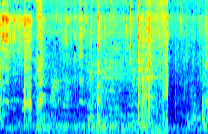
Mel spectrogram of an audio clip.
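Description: Chopped food slides from a plate into a wok.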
